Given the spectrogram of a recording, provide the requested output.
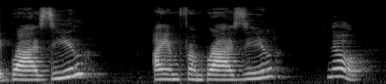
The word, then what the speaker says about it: Brazil: But what happens to these a's with Japan and Brazil? The first syllable is reduced and the second syllable is stressed. So this will sound like uh and this a will sound like a.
